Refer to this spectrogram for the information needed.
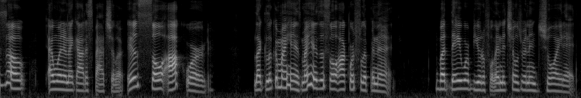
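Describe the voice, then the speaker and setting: A woman's voice: fairly low pitch, a bit bright, clean tone, no room sound, studio quality. A middle-aged woman narrating her home cooking in a chatty, rambling way, sounding nasal from a head cold. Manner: chatty, rambling, laughs at herself. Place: home kitchen.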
